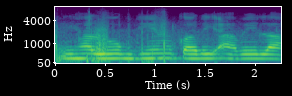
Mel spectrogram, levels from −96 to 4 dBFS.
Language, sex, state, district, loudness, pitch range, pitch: Bhojpuri, female, Bihar, East Champaran, -21 LUFS, 195-200 Hz, 195 Hz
